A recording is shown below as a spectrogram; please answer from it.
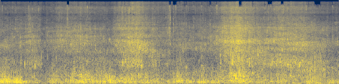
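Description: Waves of the Ganges river lap against the sandy shore, heard as a continuous wash of water mixed with steady wind noise on the microphone, with no voices.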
